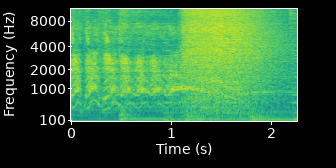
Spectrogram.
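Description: A villain's cackling laugh trailing off over a low, steady music drone, then a loud rushing hiss about a second in: a teleport sound effect as the armoured monster vanishes.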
